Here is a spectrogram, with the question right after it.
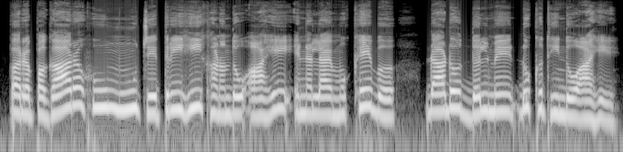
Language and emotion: Sindhi, neutral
